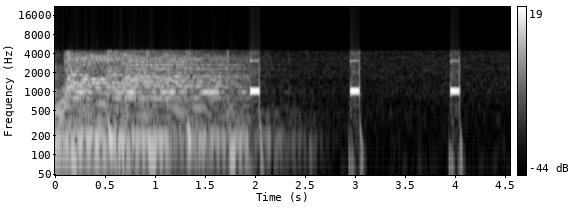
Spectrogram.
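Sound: radio time signal pips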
